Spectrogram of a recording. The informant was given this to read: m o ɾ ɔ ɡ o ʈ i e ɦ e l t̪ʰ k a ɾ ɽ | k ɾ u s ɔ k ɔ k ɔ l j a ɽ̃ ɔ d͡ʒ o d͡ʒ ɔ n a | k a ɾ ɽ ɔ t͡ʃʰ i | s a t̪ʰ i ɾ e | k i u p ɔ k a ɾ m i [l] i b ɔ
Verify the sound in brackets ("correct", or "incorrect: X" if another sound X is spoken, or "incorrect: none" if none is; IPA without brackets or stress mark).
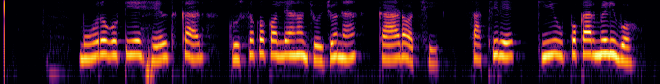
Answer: incorrect: ɭ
